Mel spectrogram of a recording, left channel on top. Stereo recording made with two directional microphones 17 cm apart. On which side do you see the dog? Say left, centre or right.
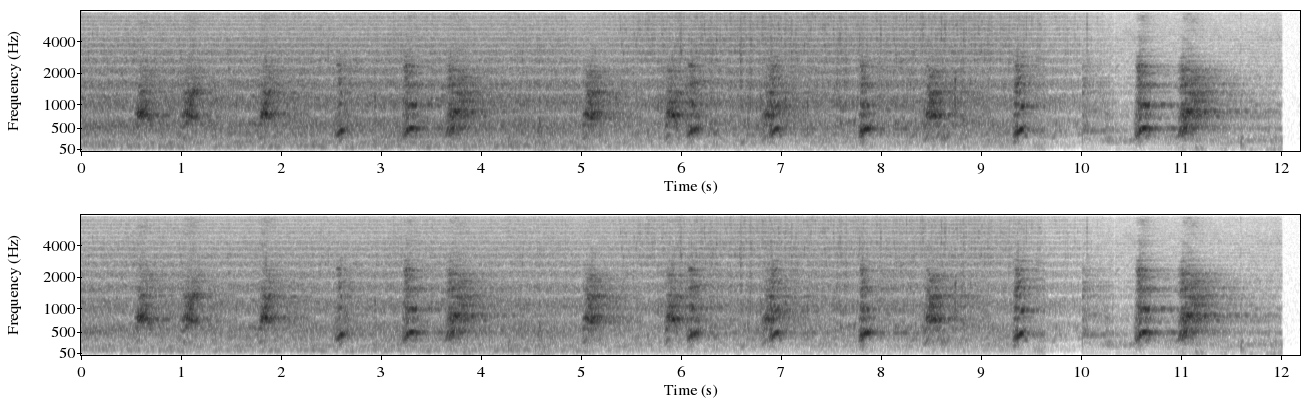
centre.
